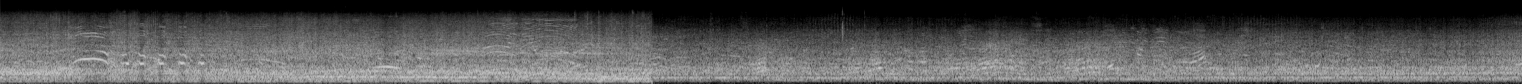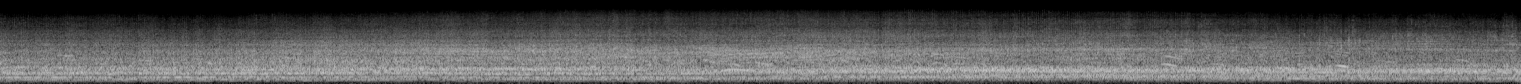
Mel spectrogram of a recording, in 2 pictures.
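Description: A field of midget race cars running together on a dirt oval: many small engines revving and droning at once, their pitches wavering up and down as the cars circulate.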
